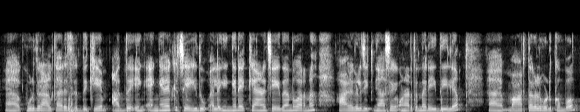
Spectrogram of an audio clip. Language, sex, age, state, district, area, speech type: Malayalam, female, 30-45, Kerala, Idukki, rural, spontaneous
